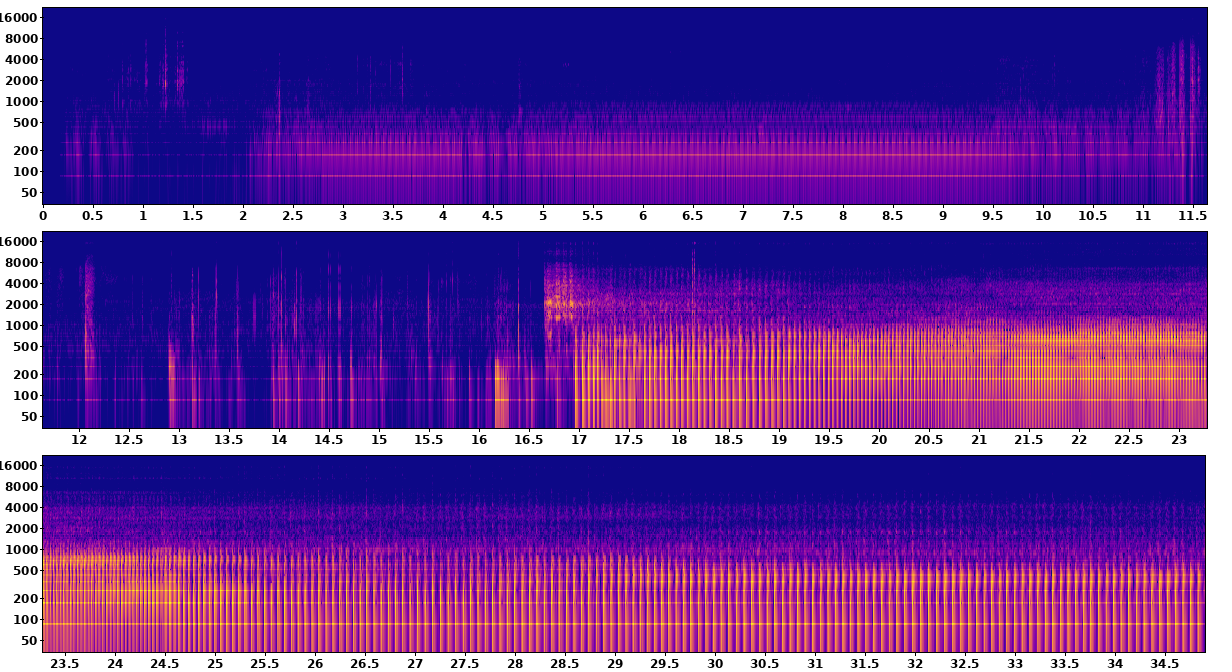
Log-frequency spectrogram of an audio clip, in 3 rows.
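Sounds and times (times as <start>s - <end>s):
motorcycle engine starting and idling: 0.2s - 34.9s.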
